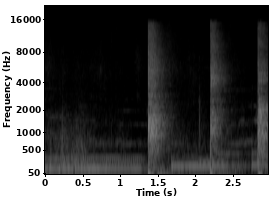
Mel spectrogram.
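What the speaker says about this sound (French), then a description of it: "là je suis en train d'applaudir" One person claps hands, three sharp separate claps spaced over a few seconds, close and loud against a quiet kitchen background with a low steady hum.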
